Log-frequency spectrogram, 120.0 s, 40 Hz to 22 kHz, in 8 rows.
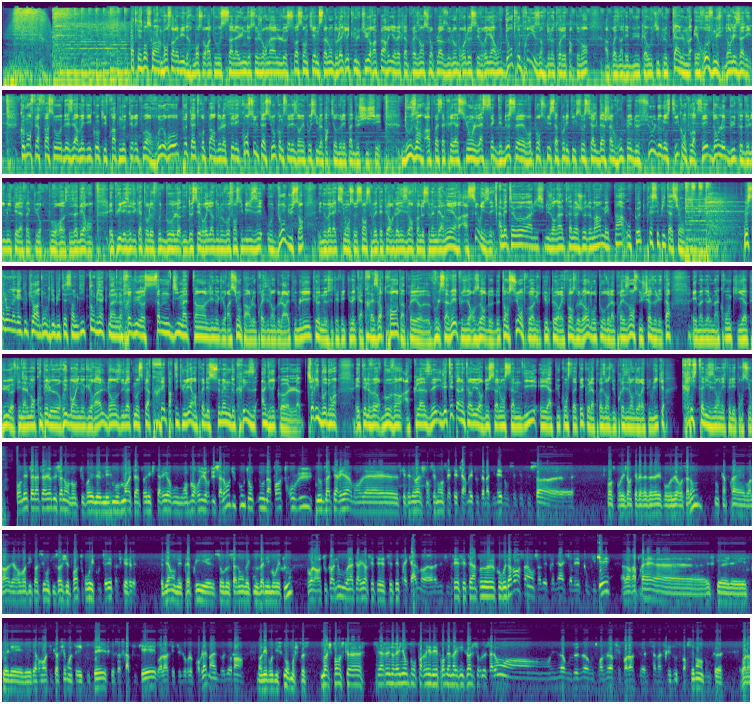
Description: JOURNAL DU LUNDI 26 FEVRIER ( SOIR )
